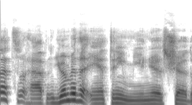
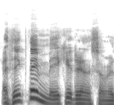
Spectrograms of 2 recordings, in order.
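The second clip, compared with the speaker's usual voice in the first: usual speaking voice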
